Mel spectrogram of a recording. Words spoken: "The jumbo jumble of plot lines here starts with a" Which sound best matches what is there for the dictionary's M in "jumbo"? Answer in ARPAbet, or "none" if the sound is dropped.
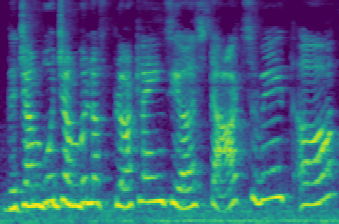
M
